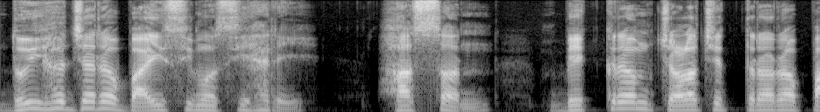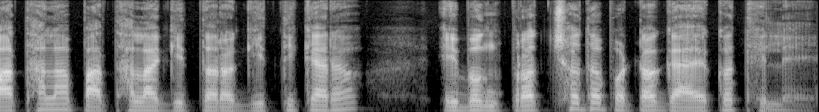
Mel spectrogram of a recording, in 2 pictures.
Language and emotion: Odia, neutral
